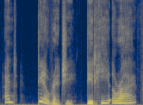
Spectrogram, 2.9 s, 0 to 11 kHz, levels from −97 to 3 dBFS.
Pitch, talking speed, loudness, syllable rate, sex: 230 Hz, 105 wpm, -18 LUFS, 4.5 syllables/s, female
